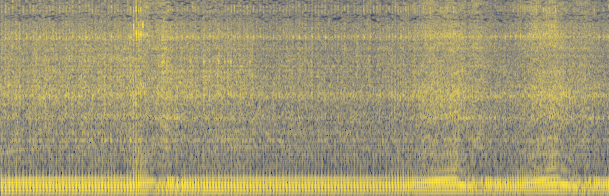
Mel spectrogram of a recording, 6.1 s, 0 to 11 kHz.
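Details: 1981 Honda CM400C twin motorcycle at idle: low, even burble with a few clean throttle blips that rise and settle smoothly; healthy engine.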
